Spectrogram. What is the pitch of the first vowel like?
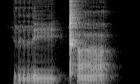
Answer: low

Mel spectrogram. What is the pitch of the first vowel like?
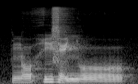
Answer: low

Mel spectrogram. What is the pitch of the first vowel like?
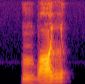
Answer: rising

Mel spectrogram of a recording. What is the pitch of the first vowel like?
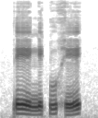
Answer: falling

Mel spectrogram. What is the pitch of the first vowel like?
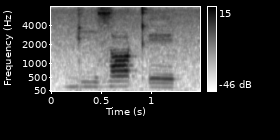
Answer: low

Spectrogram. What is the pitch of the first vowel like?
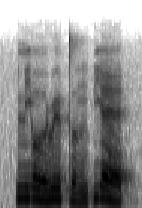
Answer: falling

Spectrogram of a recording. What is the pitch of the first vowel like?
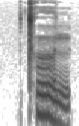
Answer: falling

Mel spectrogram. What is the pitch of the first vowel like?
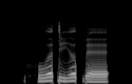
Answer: rising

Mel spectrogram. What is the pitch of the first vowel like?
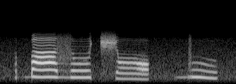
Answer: high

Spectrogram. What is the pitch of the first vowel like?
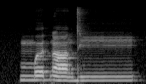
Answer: high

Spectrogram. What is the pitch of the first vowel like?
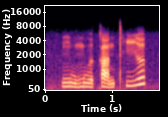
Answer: low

